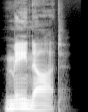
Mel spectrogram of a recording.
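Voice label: "may not", American English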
